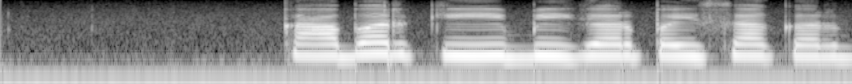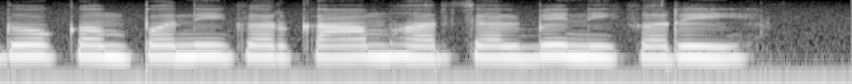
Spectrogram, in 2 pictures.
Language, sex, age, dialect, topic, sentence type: Chhattisgarhi, female, 18-24, Northern/Bhandar, banking, statement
